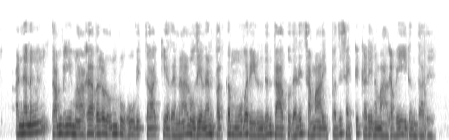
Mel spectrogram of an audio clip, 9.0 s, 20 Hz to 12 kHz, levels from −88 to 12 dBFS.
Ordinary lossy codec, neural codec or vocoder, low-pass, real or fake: MP3, 32 kbps; codec, 16 kHz, 4 kbps, X-Codec, HuBERT features, trained on general audio; 7.2 kHz; fake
